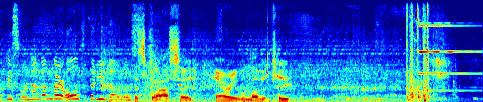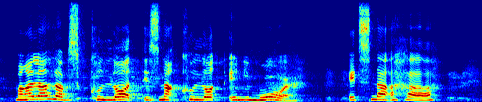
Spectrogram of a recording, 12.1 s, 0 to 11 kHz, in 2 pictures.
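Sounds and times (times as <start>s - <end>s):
shop background noise: 0.0s - 10.9s
cash register bell ring: 5.0s - 6.0s.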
